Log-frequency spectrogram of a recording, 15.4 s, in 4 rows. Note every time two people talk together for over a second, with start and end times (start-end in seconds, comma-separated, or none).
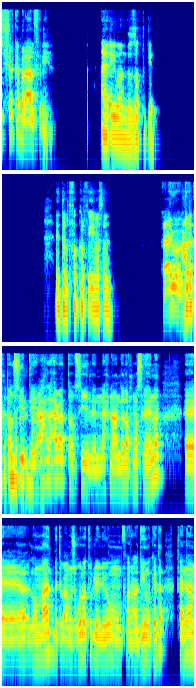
7.4-8.6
